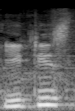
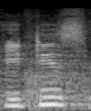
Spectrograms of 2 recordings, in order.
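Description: Both takes have the same delivery.

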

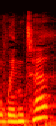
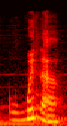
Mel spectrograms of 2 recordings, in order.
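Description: First: The t sound in the middle is clearly pronounced. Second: The t sound in the middle is dropped. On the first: "The British usually say winter" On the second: "my accent is from Southeast London. And so I would have said winter"

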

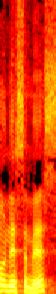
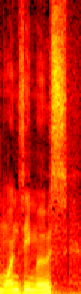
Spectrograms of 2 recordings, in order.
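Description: First: The name is said as one word, Onesimus. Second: The name sounds like 'Onesie' plus 'Moose'. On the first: The speaker calls it right. "It is Onesimus" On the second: The speaker calls it wrong. "we would call him Onesie Moose, but that is not a correct pronunciation"

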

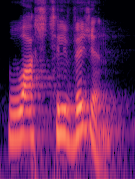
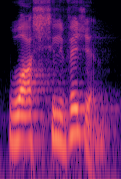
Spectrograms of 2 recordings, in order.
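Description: Both takes have the same delivery.

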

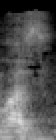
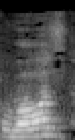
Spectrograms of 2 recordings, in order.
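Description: First: The vowel is reduced and weak. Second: The vowel is full and clear. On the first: "जब हम speed में English बोलते हैं तो कहते हैं वज" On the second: "वॉज को दो तरह से हम प्रोनाउंस करते हैं, एक वॉज"

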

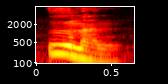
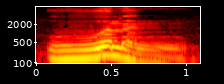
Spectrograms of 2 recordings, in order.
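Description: First: The first vowel is said with rounded lips. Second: The first vowel is lax with the mouth lightly open. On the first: The speaker calls it wrong. "woman ではなく" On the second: The speaker calls it right. "would であるのと同様"

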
